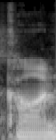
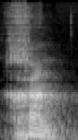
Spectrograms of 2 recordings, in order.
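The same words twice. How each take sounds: First: The first sound is an ordinary plain k. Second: The first sound is made deep in the throat. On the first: "I'm not going to worry too much about saying it with the epiglottis" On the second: "From the epiglottis"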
